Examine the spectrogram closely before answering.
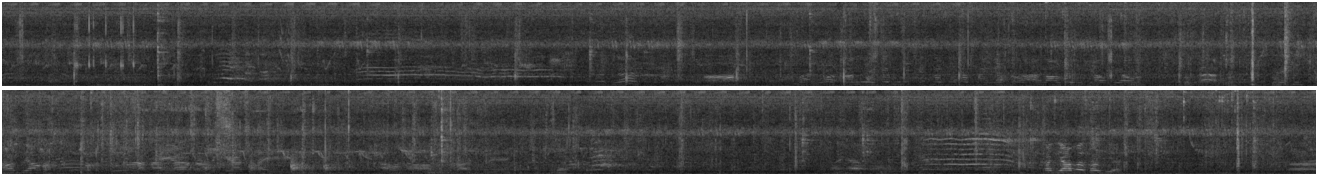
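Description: Elephants plod along a paved road.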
